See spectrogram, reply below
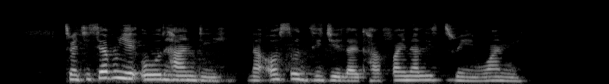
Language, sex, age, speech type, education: Nigerian Pidgin, female, 15-29, spontaneous, tertiary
